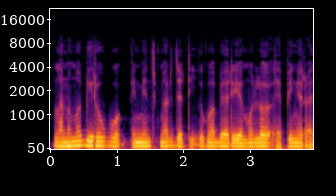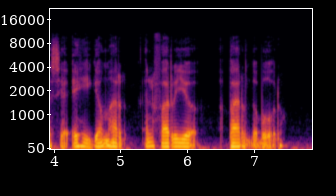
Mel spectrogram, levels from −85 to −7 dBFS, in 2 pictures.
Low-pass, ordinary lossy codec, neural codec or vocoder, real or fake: 10.8 kHz; none; codec, 24 kHz, 0.9 kbps, WavTokenizer, medium speech release version 1; fake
